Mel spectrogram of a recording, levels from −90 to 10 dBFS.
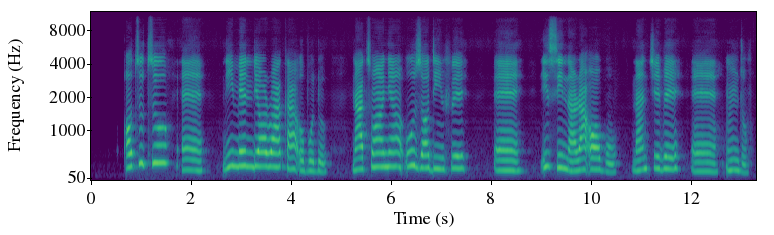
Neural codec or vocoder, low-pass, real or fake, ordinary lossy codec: codec, 24 kHz, 1.2 kbps, DualCodec; 10.8 kHz; fake; none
